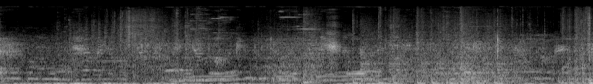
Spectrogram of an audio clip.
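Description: A metal shutter rattles and clanks as it is reinforced.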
